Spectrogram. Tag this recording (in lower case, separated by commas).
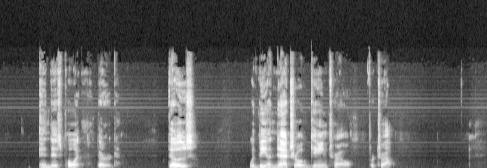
speech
